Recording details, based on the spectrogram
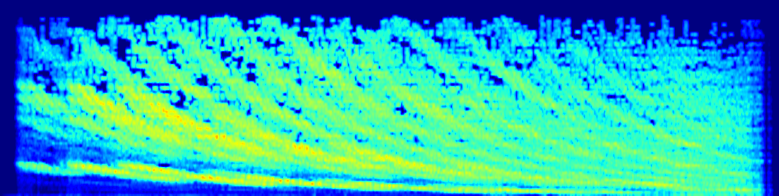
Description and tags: Time Travel - Present
A sound derived from my "square wave build up" sfx.
Edited to sound like traveling through time.
This sound, as well as everything else I have upload here,
is completely free for anyone to use.
You may use this in ANY project, whether it be
commercial, or not.
although that would be appreciated.
You may use any of my sounds however you please.
I hope they are useful.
